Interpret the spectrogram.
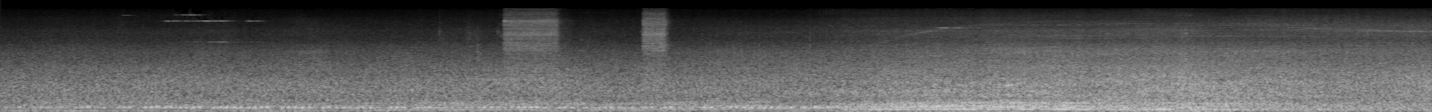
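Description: A long freight train of car-carrier wagons rolling past with a steady rumble, with two short high hissing bursts about five and six and a half seconds in. The noise swells with a deeper hum from about eight seconds in, where road traffic is also heard.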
